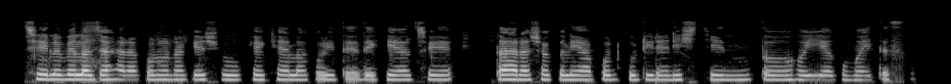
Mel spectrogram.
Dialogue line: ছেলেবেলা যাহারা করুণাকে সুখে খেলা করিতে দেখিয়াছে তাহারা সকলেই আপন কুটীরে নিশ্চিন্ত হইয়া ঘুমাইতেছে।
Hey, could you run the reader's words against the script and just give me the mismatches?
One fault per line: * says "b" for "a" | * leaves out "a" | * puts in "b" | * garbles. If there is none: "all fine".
all fine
